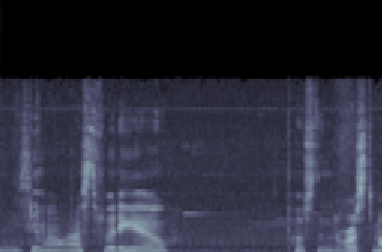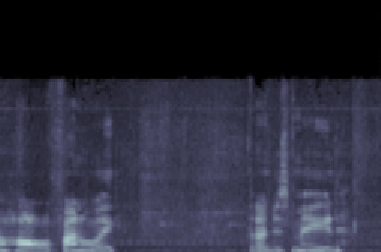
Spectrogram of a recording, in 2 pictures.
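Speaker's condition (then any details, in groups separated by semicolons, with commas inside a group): Cerebral palsy; hands affected, shaking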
